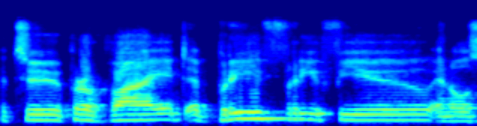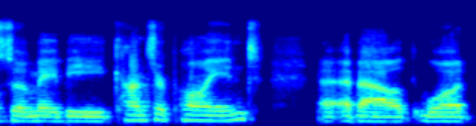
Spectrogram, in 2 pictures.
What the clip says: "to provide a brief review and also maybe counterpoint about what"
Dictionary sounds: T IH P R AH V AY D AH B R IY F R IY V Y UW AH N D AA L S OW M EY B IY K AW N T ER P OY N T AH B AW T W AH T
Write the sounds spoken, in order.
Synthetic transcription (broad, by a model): T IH P R AH V AY D AH B R IY F R IY V Y UW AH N AA L S OW M EY B IY K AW N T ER P OY N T AH B AW T W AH T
